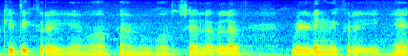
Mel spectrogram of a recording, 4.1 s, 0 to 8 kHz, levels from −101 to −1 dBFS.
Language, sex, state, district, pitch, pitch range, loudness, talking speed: Hindi, male, Chhattisgarh, Kabirdham, 110 Hz, 110-115 Hz, -35 LUFS, 220 wpm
